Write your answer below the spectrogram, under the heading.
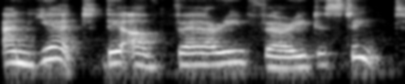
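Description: Speaking at a very slow pace, a woman with an Indian accent sounds somewhat breathy, her medium-pitched voice lively in intonation. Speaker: meditation teacher. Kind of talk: guided talk. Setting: online group session.

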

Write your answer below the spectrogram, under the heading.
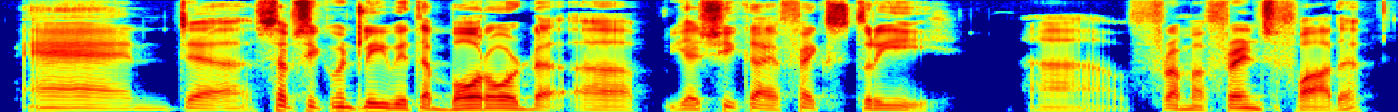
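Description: A man with a very deep, low voice talks at a fairly slow pace, captured in a very clean recording with a silent background. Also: ordinary pitch variation. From Kerala, India (Tripunithura near Kochi). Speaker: photographer and photography educator. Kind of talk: casual interview.

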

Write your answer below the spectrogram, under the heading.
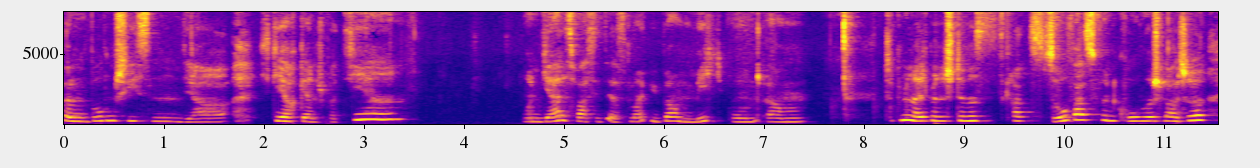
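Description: A woman speaks in a high pitch at a moderate pace, with ordinary pitch variation. Her loudness swings widely. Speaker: podcast host. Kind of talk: casual monologue. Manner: hesitant, many fillers.

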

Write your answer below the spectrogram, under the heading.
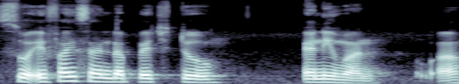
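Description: Dry and close with no echo, a man speaks with an Indian accent. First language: Santali. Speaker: author and doctor. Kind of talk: interview. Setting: literature festival.

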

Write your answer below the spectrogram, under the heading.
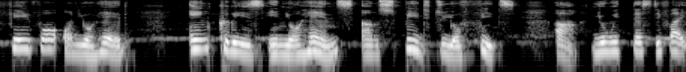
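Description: A man with a Nigerian accent, high-pitched and very slow. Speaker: preacher. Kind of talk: devotional sermon. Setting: live stream.

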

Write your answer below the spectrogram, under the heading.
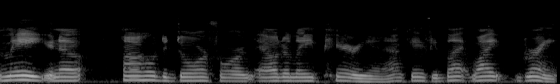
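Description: With a Southern US accent, a woman talks. She keeps to a fairly slow pace. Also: ordinary pitch variation. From US South, North Carolina (Fayetteville). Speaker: podcast host. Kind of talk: solo monologue, casual rant. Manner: animated.

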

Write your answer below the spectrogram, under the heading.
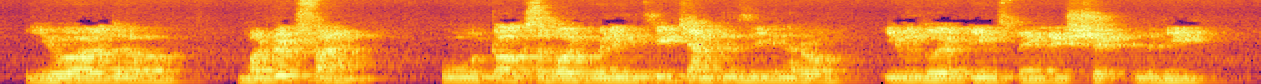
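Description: Someone talks at a very fast pace in a monotone, flat way, with noticeable background noise behind them. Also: man, fairly high pitch for a man. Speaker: football coach. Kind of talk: casual chat.

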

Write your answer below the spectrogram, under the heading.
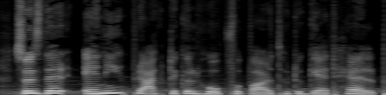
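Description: A woman talks at a very fast pace with ordinary pitch variation. The sound is dry and close with no echo, and music plays in the background. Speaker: podcast co-host. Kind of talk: casual chat. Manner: enthusiastic.

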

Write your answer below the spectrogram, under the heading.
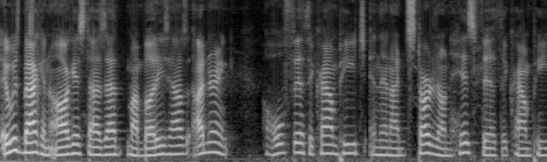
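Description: With an American accent and an ordinary speaking voice, a man talks at a moderate pace, his fairly high pitch held in fairly even intonation. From Missouri. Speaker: truck driver and social media creator. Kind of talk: casual chat.

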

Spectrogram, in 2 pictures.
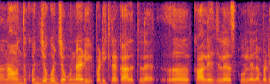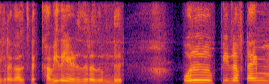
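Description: A woman with a plain, everyday voice speaks at a fairly low pitch with fairly even intonation, in a dry, close sound with no echo. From Kanyakumari district, Tamil Nadu–Kerala border. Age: 40s. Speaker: podcaster and story writer. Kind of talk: casual monologue. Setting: government office waiting area.

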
